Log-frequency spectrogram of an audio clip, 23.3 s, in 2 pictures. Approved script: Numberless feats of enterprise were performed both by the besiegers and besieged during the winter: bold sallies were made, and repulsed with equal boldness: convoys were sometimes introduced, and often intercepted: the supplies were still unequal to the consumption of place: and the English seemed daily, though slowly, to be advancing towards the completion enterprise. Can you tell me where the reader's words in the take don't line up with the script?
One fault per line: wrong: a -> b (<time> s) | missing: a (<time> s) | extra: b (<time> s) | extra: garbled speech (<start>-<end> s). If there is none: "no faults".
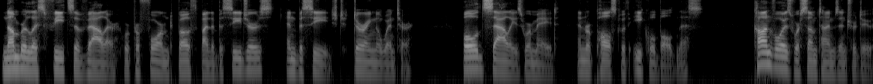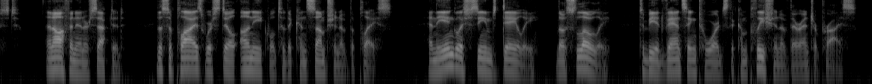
wrong: enterprise -> valor (1.1 s)
extra: the (16.3 s)
extra: of their (22.0 s)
